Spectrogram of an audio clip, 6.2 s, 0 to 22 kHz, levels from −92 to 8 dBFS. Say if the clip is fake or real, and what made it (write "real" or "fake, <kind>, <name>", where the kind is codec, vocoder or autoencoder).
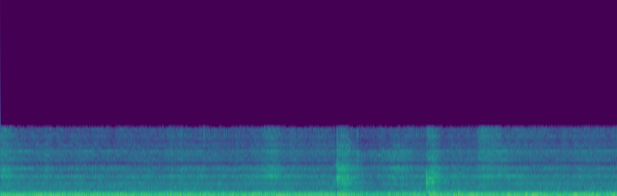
fake, codec, SNAC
